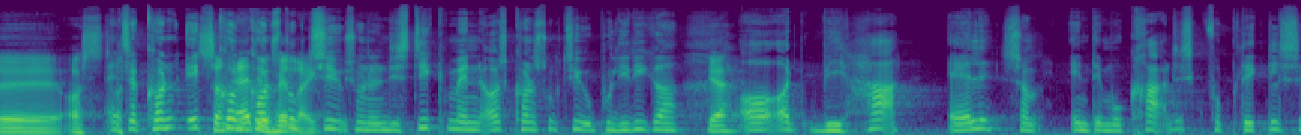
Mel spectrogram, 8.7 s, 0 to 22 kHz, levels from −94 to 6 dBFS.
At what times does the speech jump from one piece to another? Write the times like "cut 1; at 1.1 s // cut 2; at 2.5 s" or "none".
cut 1; at 6.9 s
